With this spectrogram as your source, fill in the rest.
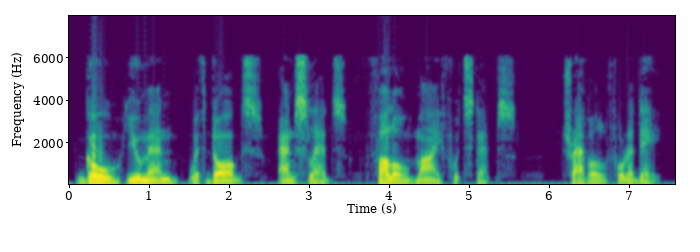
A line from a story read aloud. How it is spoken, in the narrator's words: he said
